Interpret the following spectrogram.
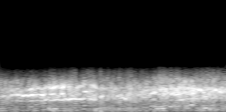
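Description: Radio-controlled race cars running laps on a paved oval, a high whine that wavers up and down in pitch as they speed up and slow down through the turns.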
